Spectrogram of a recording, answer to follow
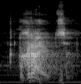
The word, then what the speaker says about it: граються: дуже часто приклад ця граються хоча закінчення ця має чотири букви але лише два звуки ц плюс а загальному слову граються ще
